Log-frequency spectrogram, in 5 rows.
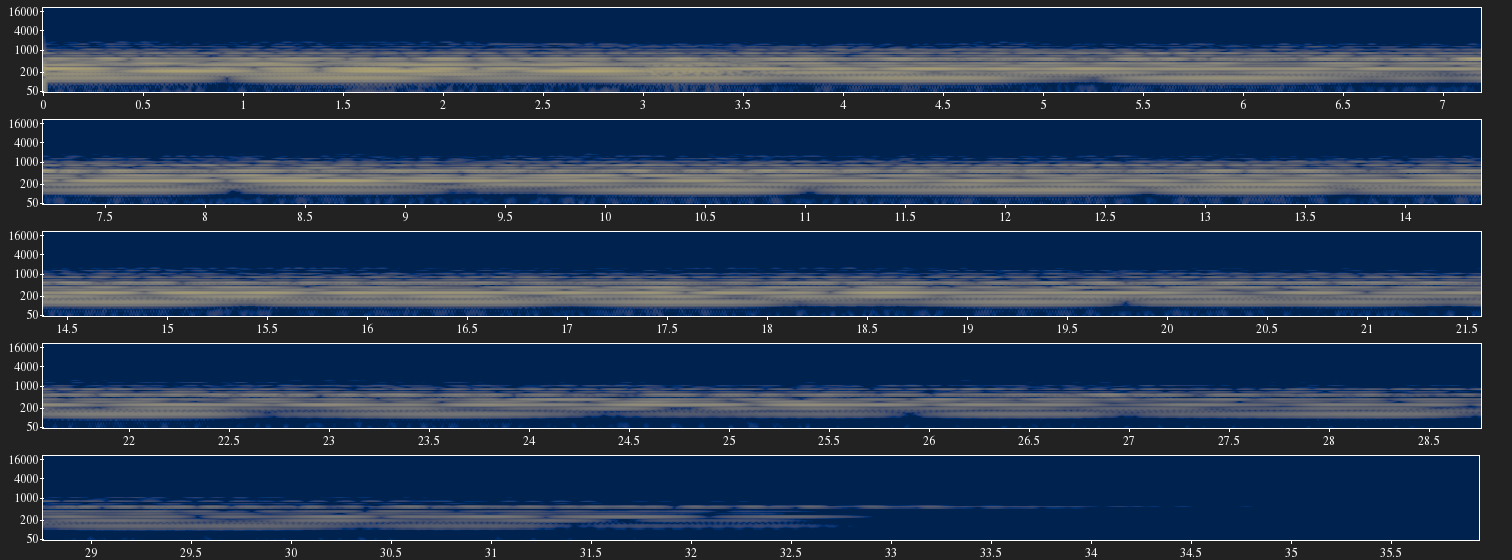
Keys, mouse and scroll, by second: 0.9 ctrl+space, 2.9 ctrl+space.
